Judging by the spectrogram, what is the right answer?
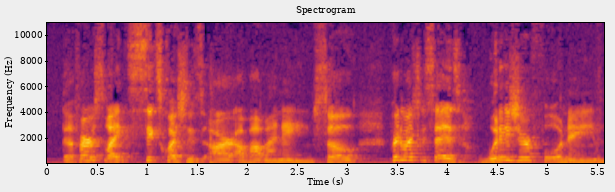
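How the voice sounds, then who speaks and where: Her voice carries audible room echo. The woman talks at a moderate pace. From US South, Richmond, Virginia. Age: 20s. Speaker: YouTube vlogger and flight attendant. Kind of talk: casual vlog talk to camera.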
